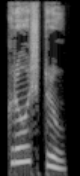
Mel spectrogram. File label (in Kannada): "ಘೃಷ್ಟಿ", Kannada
